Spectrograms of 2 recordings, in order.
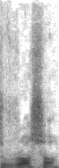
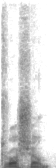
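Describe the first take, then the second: First: The middle consonant is a plain s sound. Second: The middle consonant is an sh sound. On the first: The speaker calls it right. "It's Rosso" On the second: The speaker calls it wrong. "not Rosho"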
